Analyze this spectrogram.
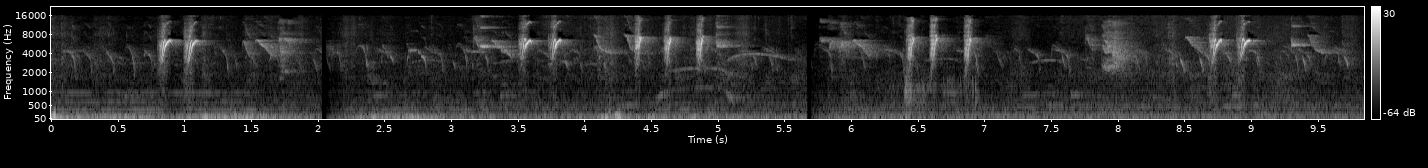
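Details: Olive-backed sunbird singing: thin, very high, sharp chirps in clusters of two to four notes, bursts every second or two, over a faint low hum of background noise.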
